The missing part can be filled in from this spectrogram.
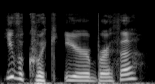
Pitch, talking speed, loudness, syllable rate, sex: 210 Hz, 195 wpm, -19 LUFS, 5.3 syllables/s, female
